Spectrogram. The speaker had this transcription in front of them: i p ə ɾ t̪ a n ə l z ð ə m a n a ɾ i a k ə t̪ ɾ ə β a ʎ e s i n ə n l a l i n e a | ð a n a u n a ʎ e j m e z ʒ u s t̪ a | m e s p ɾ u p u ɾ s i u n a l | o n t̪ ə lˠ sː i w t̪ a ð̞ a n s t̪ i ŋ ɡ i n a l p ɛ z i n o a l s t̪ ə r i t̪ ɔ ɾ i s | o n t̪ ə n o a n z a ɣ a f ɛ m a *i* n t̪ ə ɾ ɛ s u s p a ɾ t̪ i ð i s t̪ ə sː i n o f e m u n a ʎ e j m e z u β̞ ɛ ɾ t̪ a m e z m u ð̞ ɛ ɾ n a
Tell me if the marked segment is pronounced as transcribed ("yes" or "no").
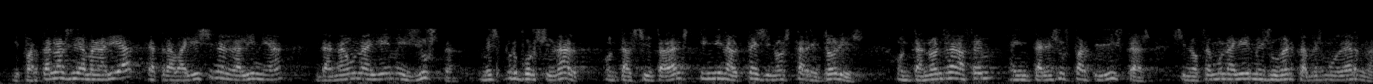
yes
